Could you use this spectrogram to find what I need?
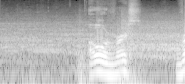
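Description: A body slams heavily onto a wrestling mat with a thud.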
